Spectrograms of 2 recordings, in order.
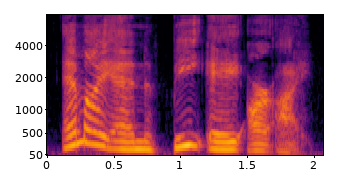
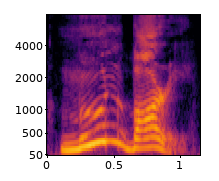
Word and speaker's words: Minbari: And Minbari, which is what she is, she's Minbari, and that's spelled Minbari. Minbari. Do you want to know how she pronounces it? Moonbari. Moonbari. There's no U in the fucking spelling of it even.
